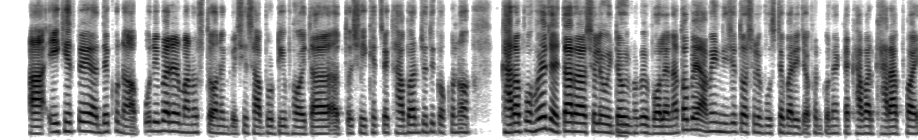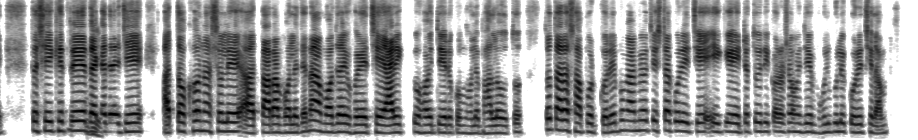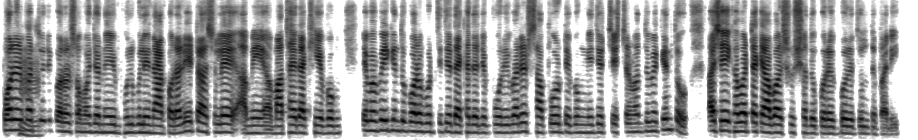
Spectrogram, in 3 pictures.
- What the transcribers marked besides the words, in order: in English: "supportive"
- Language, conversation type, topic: Bengali, podcast, বাড়ির রান্নার মধ্যে কোন খাবারটি আপনাকে সবচেয়ে বেশি সুখ দেয়?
